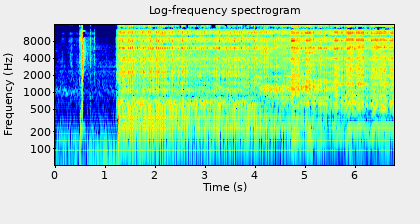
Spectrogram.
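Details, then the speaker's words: Restored HPI Savage nitro RC engine, previously seized, pull-started: a crack then a high buzzy rattling scream, revs wavering but holding; runs fine. "you can usually tell by the sound that sounds F I guarantee this starts with no issues"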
